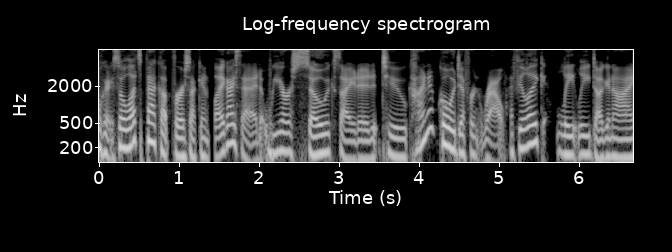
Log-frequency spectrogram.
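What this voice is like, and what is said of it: Usual voice. Nothing is said of it.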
